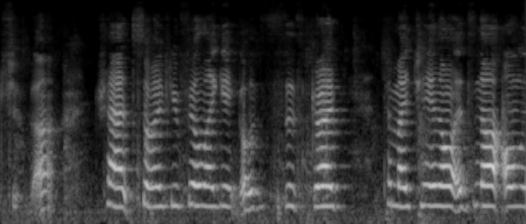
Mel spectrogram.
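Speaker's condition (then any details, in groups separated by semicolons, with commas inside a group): Cerebral palsy; spastic quadriplegia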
